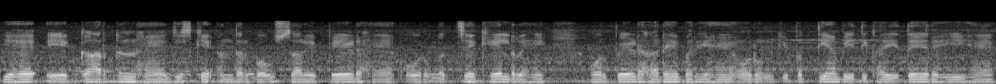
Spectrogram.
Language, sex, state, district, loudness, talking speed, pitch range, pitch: Hindi, male, Rajasthan, Bikaner, -17 LUFS, 165 wpm, 110-120 Hz, 115 Hz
